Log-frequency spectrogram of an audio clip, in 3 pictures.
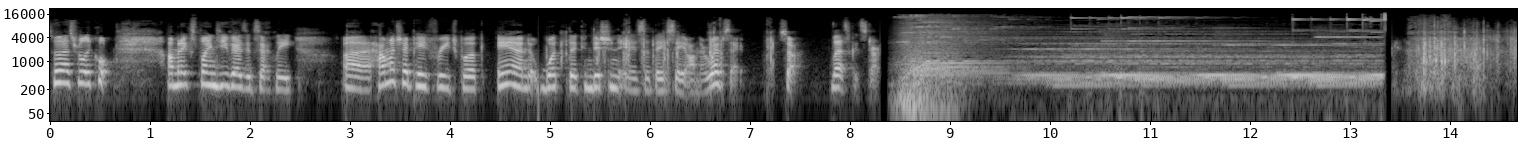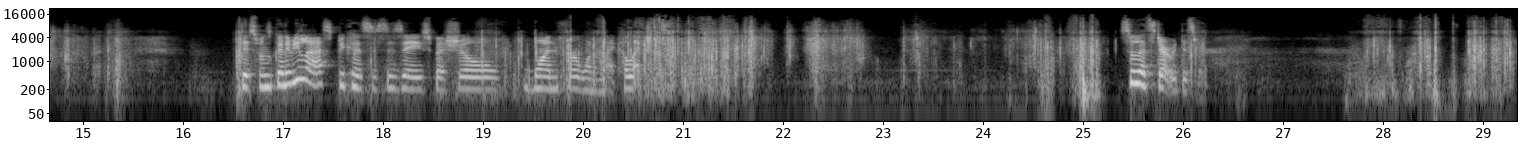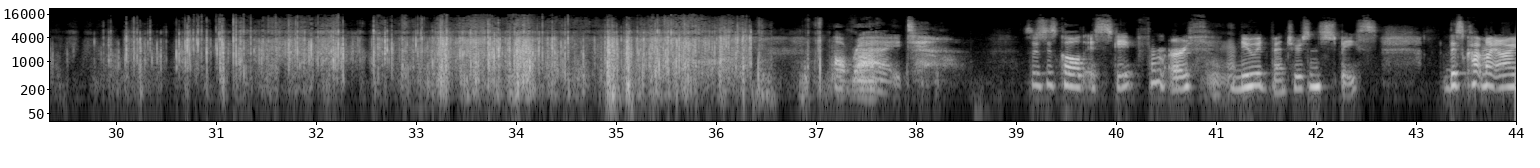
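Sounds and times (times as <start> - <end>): chiming intro music: 8.4 - 13.4
plastic mailer crinkling: 13.6 - 15.6, 19.0 - 25.3, 27.8 - 37.1
scissors cutting wrapping: 27.9 - 36.5.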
